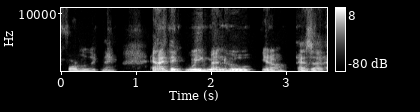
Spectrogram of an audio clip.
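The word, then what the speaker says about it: Weeghman: put in lights um was it pronounced wigman it was wigman wigman park um and charlie wigman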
